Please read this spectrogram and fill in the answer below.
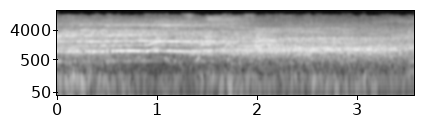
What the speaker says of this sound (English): the home crowd like that one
